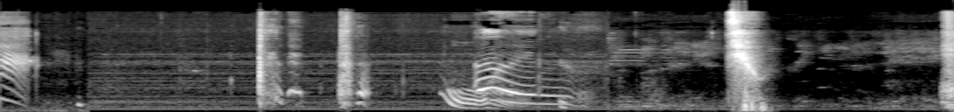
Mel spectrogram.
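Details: Baby sneezing: small sneezes, short sharp bursts with a brief whimper between, against a quiet room with a low hum.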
